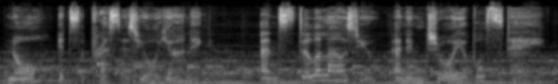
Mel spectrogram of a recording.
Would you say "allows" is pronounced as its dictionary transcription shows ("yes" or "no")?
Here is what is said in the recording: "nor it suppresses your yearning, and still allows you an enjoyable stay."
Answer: yes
